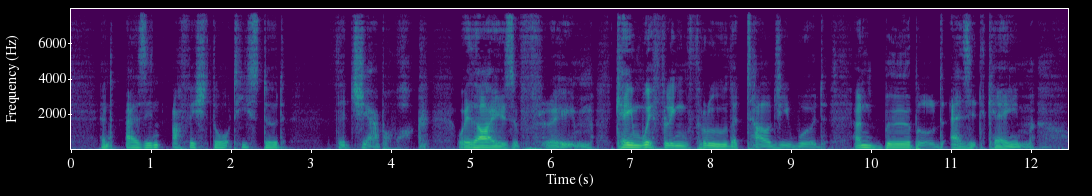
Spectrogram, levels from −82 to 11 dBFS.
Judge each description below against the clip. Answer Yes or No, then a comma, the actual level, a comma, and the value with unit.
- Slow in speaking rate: Yes, slow, 115 wpm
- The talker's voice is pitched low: Yes, low, 100 Hz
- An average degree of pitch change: Yes, average, 4.9 semitones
